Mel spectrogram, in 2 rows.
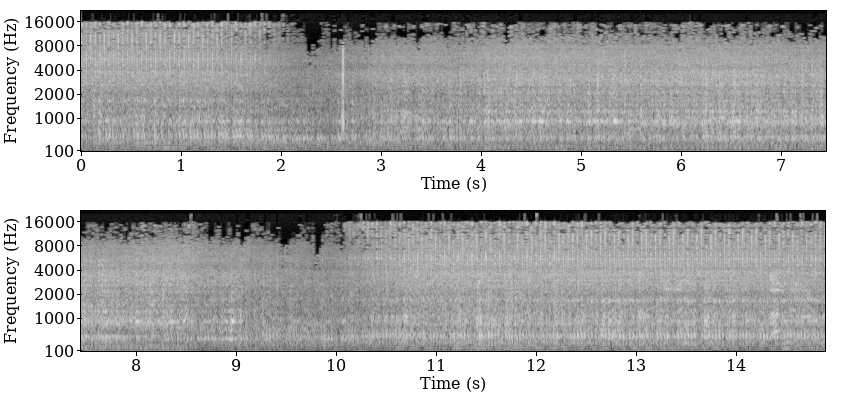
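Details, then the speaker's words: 2013 Ford Explorer idling with transmission fluid leak: steady low knocking through an even idle; noise source unclear, owner suspects it may be the transmission rather than the engine, to be checked after engine removal. "so here you go she's running so i know y'all can hear that there's a noise coming from somewhere"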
